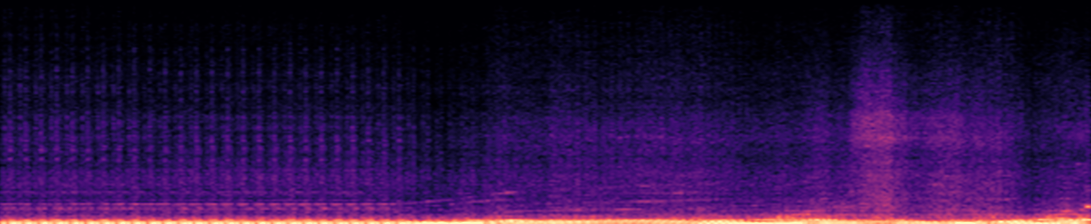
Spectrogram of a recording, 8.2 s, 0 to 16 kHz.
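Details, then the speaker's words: 1JZ VVTi swapped 240SX, now running with wiring and grounds checked and coolant and temp gauge working: uneven stumbling idle and ragged revs that never smooth out; steady misfire, owners suspect a bad igniter. "so we confirm some stuff and got it running and it's misfiring and we'll maybe check plugs and stuff"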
